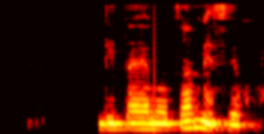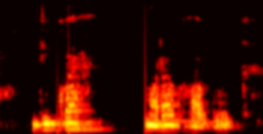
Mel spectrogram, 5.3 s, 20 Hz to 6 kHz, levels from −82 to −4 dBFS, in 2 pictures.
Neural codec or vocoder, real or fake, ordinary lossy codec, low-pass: none; real; AAC, 48 kbps; 5.4 kHz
